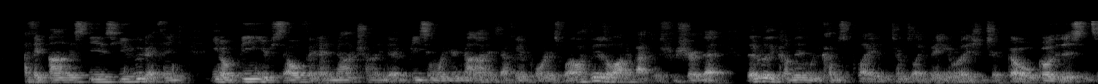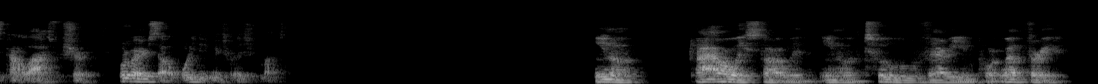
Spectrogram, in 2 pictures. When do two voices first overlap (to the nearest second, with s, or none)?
none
